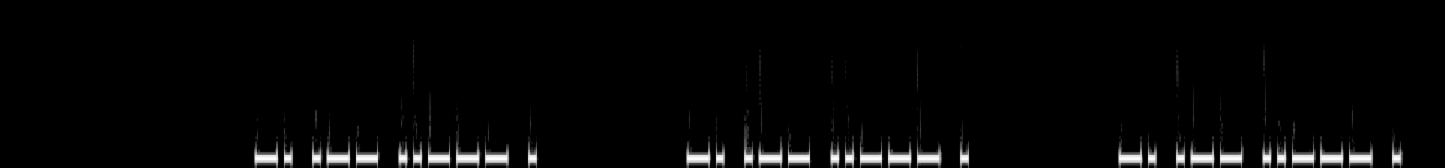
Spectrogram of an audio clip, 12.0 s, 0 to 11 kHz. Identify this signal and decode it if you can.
Morse code, heard as a keyed tone, about 20 wpm, 700 Hz. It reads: NW2E NW2E NW2E
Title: USA Call Signs - 4 Characters - Repeated 3x - 20wpm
